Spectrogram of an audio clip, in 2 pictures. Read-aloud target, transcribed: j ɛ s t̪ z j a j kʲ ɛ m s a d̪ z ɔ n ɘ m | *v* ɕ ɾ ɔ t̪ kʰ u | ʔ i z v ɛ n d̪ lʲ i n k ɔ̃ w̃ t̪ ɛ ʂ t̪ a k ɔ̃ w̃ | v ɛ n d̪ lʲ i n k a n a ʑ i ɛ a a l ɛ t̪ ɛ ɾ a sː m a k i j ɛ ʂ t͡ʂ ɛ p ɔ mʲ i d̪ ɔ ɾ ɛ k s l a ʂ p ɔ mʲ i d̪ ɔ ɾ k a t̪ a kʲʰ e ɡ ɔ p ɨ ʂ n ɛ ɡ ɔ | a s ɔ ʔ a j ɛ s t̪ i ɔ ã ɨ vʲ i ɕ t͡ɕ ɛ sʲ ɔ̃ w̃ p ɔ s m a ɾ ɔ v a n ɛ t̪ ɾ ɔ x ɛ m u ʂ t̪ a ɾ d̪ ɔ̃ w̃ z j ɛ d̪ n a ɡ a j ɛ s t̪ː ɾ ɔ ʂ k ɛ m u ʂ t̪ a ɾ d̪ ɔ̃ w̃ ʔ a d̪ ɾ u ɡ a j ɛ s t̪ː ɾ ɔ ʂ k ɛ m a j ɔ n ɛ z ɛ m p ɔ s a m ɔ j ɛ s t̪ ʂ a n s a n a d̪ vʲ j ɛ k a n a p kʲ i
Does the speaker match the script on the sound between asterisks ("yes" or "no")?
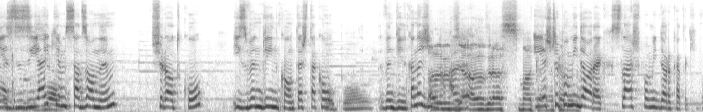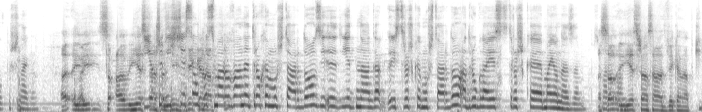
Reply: no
